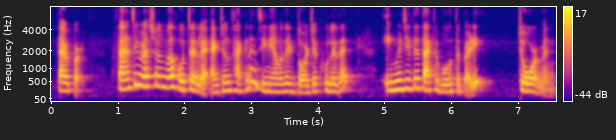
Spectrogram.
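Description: A young woman leads a vocabulary lesson in a fairly high voice. She says each English word two or three times, slowing down to stress how it should sound. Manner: repeats each word slowly and clearly, stressing pronunciation. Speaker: English teacher.

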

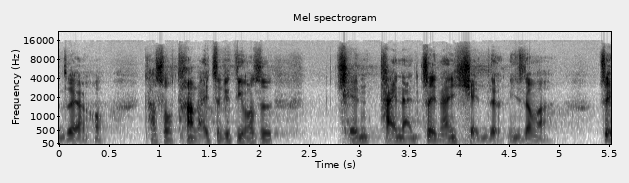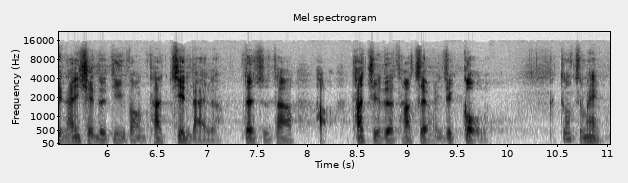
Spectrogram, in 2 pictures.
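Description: A male pastor preaches in a lively, storytelling way, chuckling and acting out the people in his stories. His voice is bright and forceful, and it rings with the long reverb of a church hall during a Sunday service. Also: lowish voice. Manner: animated storyteller, chuckles, acts out quoted people. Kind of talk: sermon with humorous storytelling.

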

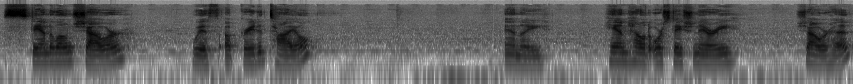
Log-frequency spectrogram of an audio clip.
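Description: A woman's voice: lowish voice, takes it slowly, long pauses, soft background music. A middle-aged woman, a real estate agent, walking through a house and pointing out its features in an upbeat, salesy way, filming on a handheld phone. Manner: upbeat salesy tour guiding. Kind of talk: home tour walkthrough. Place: inside a house, then a kitchen. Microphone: phone camera, held at arm's length.

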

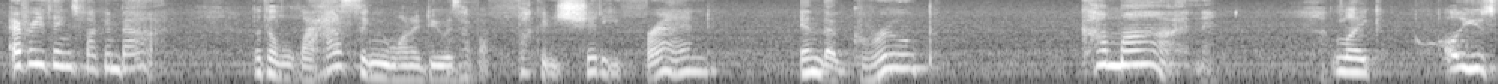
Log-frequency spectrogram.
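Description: Brief: middle-aged woman, lowish voice, heated profane home-vlog rant, close phone mic, faint hiss. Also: rough recording. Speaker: vlogger, trucker's wife. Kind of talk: ranting vlog to camera. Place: home room indoors. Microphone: phone camera held close.

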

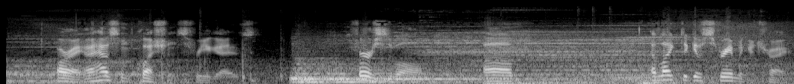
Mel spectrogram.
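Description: A congested-sounding teen boy, a gaming YouTuber, keeps up casual, sarcastic commentary with a mock-grumpy tone as he plays, now and then breaking into a cough. His mid-range voice comes through a rough recording with game music loud in the background.

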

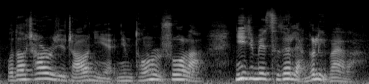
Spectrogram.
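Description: An actress playing a blunt middle-aged lawyer in a TV drama who speaks her mind. Her voice is mid-pitched and lively, with faint background noise. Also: very fast, close to an everyday voice. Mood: protective. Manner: forthright, indignant, bossy. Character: bossy middle-aged woman lawyer, protective. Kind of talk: television drama acting.

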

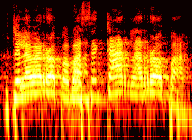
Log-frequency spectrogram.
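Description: A man's voice: sits high, animated, moderate pace, fairly bright tone, slight background noise. A man voicing a brash, nervous Venezuelan woman at a visa interview who talks bluntly and swears, in stand-up comedy. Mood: pleading. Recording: echoey live venue from far off.

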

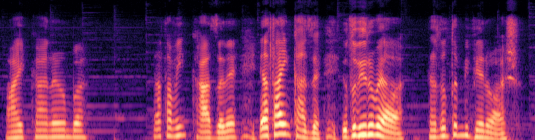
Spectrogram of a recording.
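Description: A man with a Brazilian accent giving excitable Minecraft let's-play commentary, jumping to high-pitched yelps when alarmed. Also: fast talker. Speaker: gaming YouTuber. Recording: dull lo-fi voice with faint music.

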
